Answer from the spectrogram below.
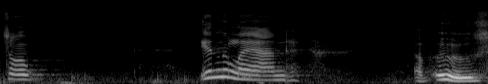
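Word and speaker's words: Uz (עוּץ): Yeah, the Hebrew word would be pronounced Uz, but we're going to get into some Hebrew words here in a little bit.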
